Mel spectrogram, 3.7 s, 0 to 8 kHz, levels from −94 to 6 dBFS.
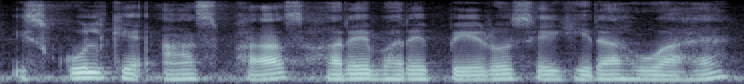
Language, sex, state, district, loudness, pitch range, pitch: Hindi, male, West Bengal, Alipurduar, -19 LUFS, 120-140 Hz, 125 Hz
